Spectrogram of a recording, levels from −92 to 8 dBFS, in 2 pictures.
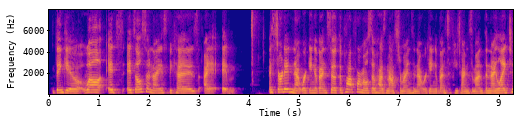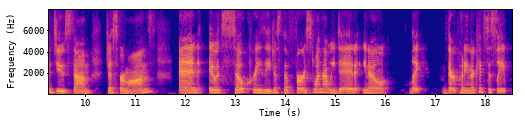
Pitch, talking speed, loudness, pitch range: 195 Hz, 190 wpm, -19 LUFS, 180-225 Hz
